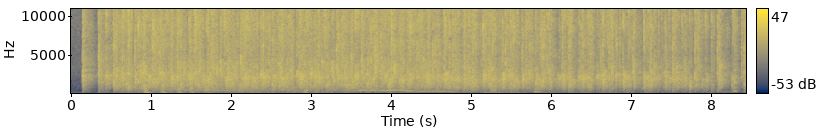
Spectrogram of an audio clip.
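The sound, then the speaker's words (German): Sustained applause from a live audience in a HiFi studio in Koblenz, dense steady clapping throughout, with some voices and cheers mixed in beneath it. “Die heutige Episode nehmen wir in unserem HiFi-Studio in Koblenz vor Publikum auf.”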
